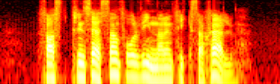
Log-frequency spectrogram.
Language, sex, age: Swedish, male, 36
